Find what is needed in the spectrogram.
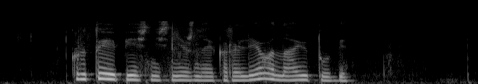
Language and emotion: Russian, neutral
